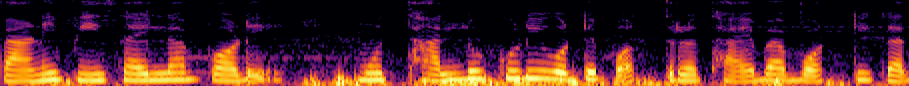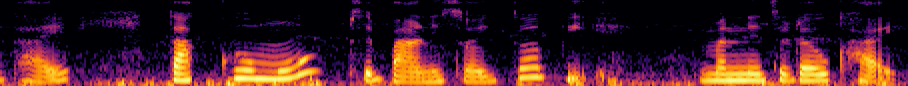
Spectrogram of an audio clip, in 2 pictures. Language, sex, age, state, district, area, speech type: Odia, female, 18-30, Odisha, Bhadrak, rural, spontaneous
